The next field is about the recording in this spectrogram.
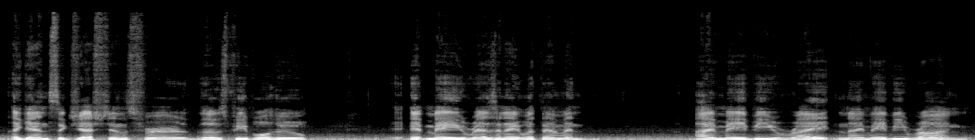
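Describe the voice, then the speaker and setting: A man talking casually in a rambling spiritual monologue, halting and often interrupting himself, in an informal way. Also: mid-range voice, dark tone, a little hiss or hum, low-quality recording. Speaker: spirituality vlogger.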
